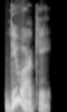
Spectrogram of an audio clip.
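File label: "duarchy", British English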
